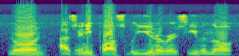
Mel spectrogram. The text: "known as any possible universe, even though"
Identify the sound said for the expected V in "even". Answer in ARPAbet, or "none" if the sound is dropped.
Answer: V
